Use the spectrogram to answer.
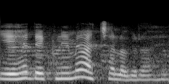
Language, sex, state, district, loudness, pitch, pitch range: Hindi, female, Karnataka, Bangalore, -15 LUFS, 255 Hz, 225-270 Hz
